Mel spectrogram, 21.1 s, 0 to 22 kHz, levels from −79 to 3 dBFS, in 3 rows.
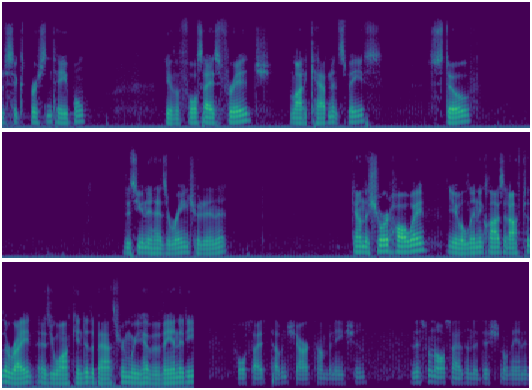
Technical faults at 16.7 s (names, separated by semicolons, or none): overlap-add ripple; input switched to a poorer device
